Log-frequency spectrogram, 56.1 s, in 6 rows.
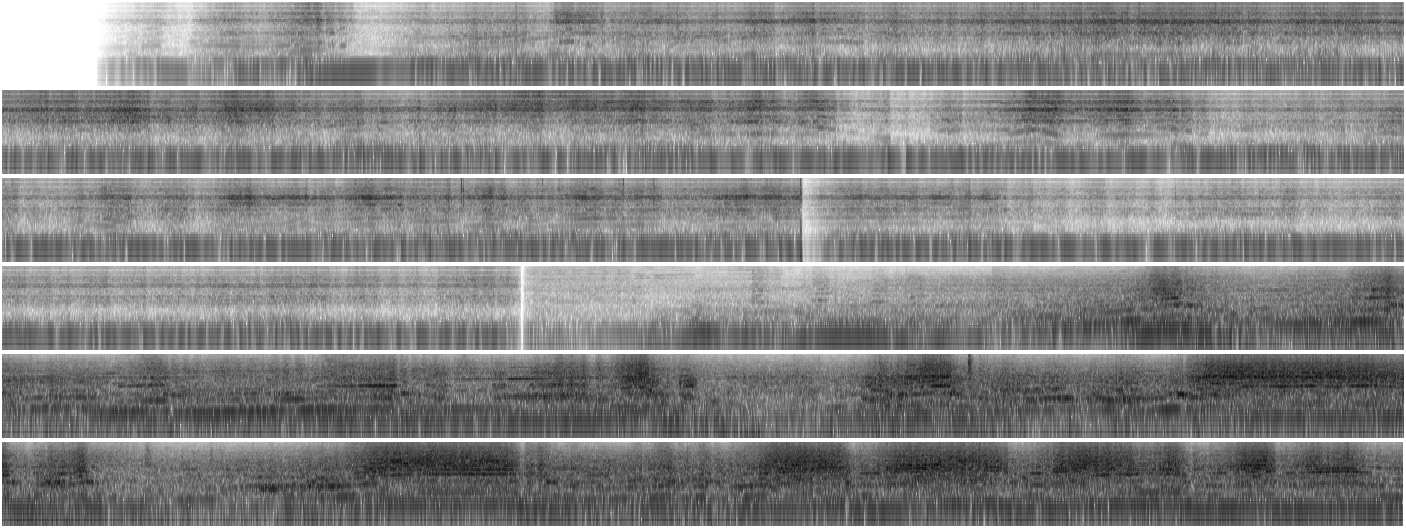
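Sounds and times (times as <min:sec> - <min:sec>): car engine revving: 0:00.7 - 0:56.0.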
